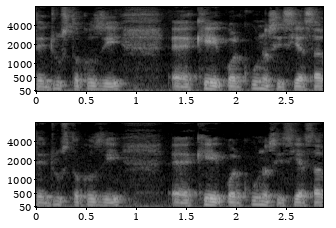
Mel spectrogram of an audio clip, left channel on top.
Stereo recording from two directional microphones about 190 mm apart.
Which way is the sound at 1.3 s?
10° left (ahead or behind).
